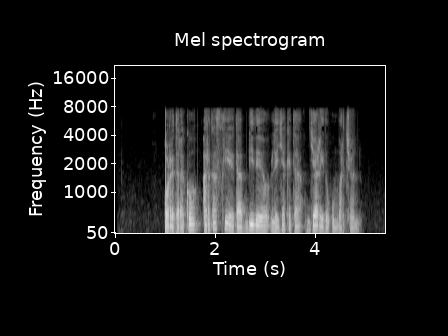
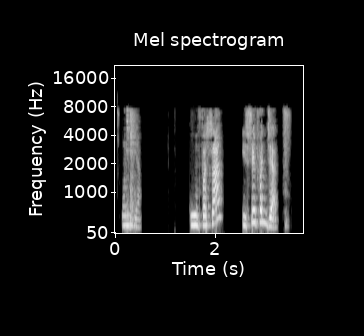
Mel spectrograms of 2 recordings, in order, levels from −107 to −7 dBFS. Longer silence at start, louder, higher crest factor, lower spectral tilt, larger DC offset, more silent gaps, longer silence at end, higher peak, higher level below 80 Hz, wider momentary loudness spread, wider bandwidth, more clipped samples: first, 1 s vs 0.15 s; second, -31 LUFS vs -20 LUFS; about the same, 20 dB vs 20 dB; first, -7 dB/octave vs -3 dB/octave; neither; second, none vs 0.53-1.48 s, 2.18-2.53 s, 3.27-3.33 s; first, 0.55 s vs 0.25 s; second, -12 dBFS vs -2 dBFS; first, -56 dBFS vs -62 dBFS; about the same, 12 LU vs 14 LU; about the same, 7.8 kHz vs 8.2 kHz; neither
